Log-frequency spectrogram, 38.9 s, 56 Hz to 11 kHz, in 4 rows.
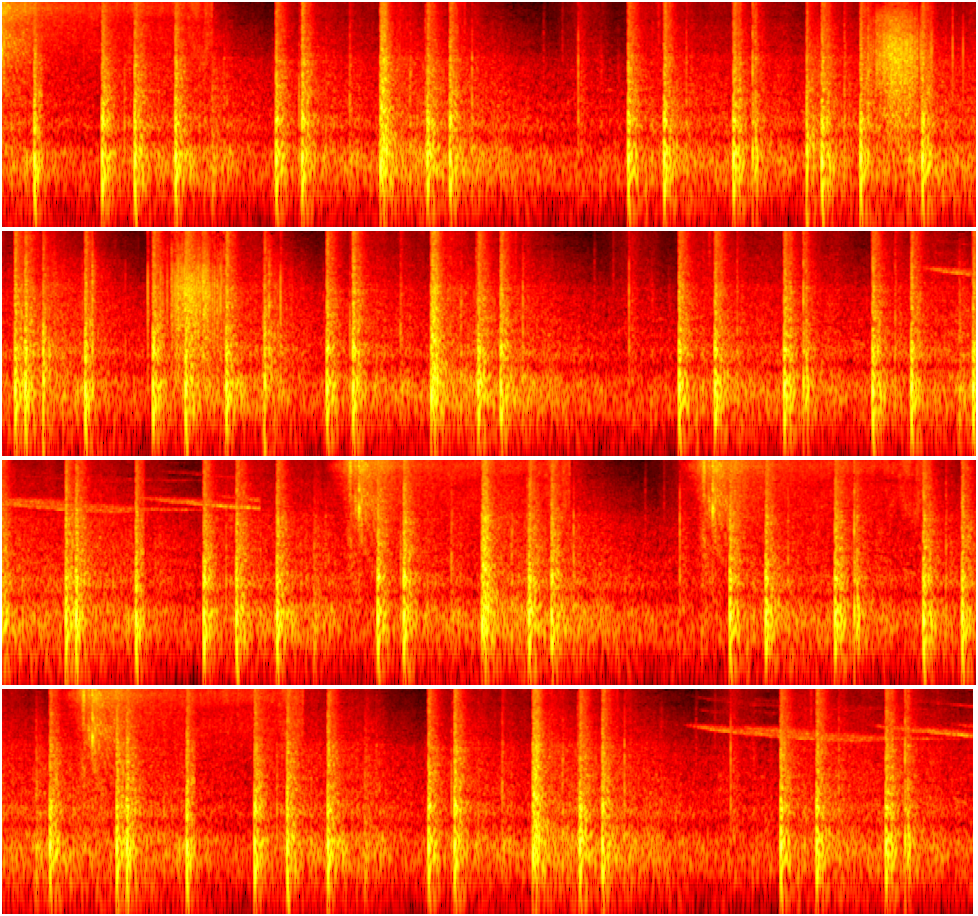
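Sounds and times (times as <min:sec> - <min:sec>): firework whistle: 0:00.0 - 0:02.2, 0:08.1 - 0:13.7, 0:18.8 - 0:25.3, 0:26.2 - 0:32.4, 0:36.0 - 0:38.9
hissing crackle: 0:00.0 - 0:02.2, 0:08.0 - 0:13.8, 0:19.5 - 0:25.4, 0:26.0 - 0:32.4
firecrackers banging: 0:00.0 - 0:04.7, 0:06.3 - 0:15.1, 0:18.5 - 0:35.5.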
